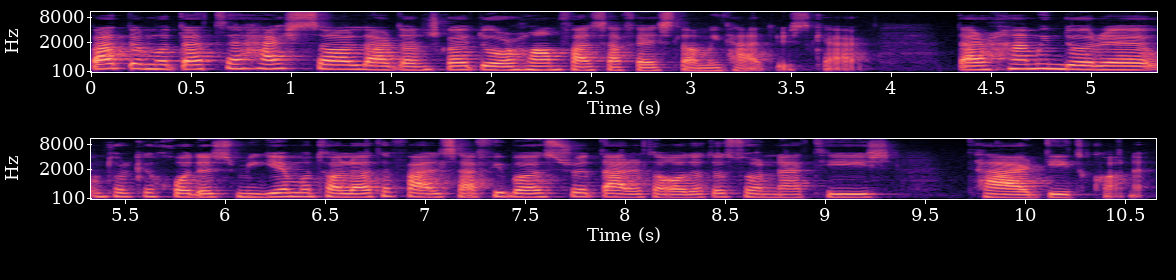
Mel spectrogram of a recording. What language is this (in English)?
Persian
